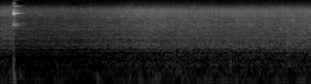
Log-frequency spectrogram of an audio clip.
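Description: Chicken cubes frying in oil in a wok: a faint, steady sizzling hiss that grows a little louder after about a second. A single short metallic clink sounds right at the start.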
